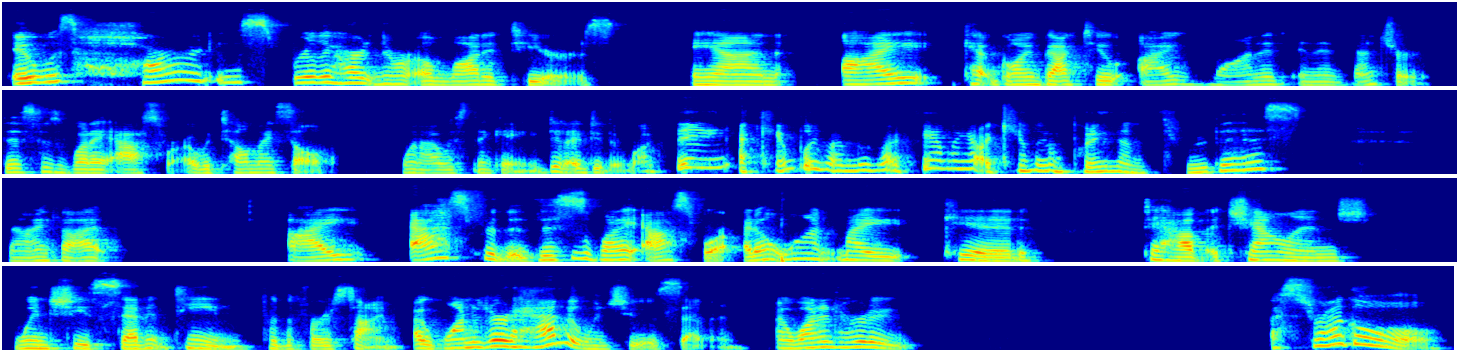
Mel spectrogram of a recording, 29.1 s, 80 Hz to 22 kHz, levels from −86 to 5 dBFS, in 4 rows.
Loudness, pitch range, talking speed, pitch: -27 LUFS, 165-245 Hz, 215 wpm, 190 Hz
